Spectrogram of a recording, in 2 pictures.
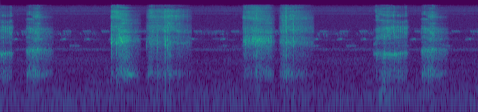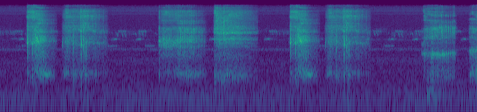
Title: Boodoo is sleeping and snore did woke up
